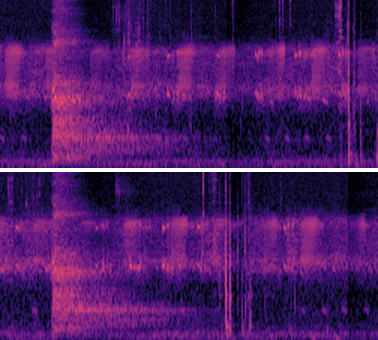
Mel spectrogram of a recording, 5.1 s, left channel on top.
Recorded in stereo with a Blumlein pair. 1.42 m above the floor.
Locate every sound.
0.7 s breathing: 10° left, 2.5 m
